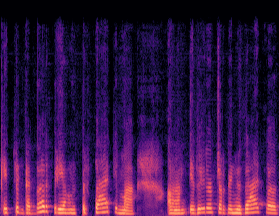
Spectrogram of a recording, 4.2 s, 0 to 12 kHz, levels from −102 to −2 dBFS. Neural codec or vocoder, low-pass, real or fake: codec, 24 kHz, 1.5 kbps, HILCodec; 10.8 kHz; fake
